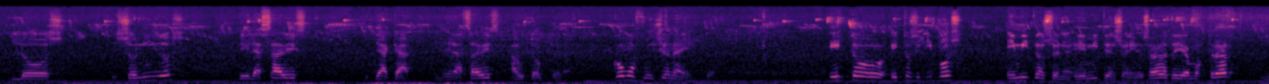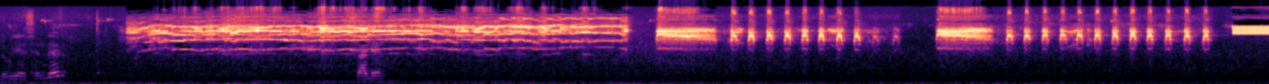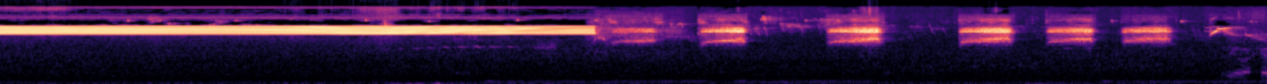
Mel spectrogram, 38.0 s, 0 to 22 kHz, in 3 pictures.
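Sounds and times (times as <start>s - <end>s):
electronic bird-scaring sounds: 13.9s - 33.0s, 33.6s - 34.3s, 35.0s - 37.2s.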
